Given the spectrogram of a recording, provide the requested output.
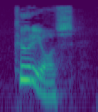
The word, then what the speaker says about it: kurios: We're reading an English translation, but the word Lord there in verse 12 is the Greek kurios, K-U-R-I-O-S, at least in English letters, K-U-R-I-O-S, pronounced, I think, properly, kurios, right?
